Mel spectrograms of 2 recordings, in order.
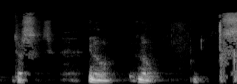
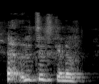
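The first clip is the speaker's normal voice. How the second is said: ordinary talk, nothing marked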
